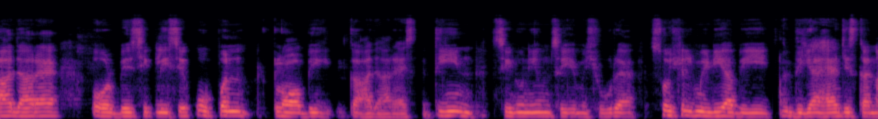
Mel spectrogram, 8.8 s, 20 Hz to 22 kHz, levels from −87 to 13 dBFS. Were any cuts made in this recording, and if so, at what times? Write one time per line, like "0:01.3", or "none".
0:06.4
